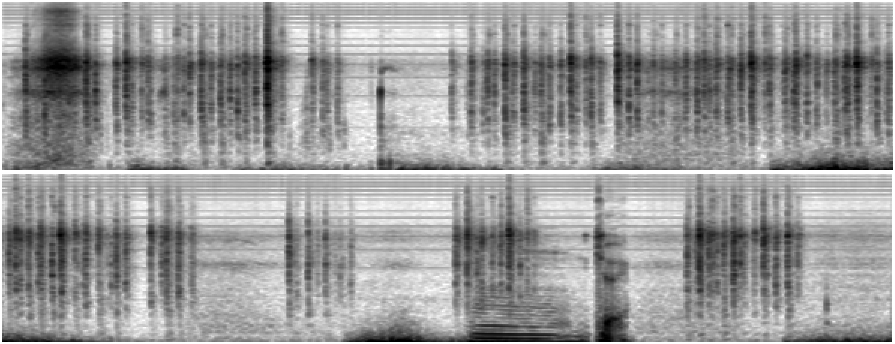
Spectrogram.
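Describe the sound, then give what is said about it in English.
Rapid, irregular clicking of fingers typing out the word "miscellaneous" on a computer keyboard, fairly loud, in uneven bursts with short pauses, over low rumbling background noise. “Make me type out miscellaneous.”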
